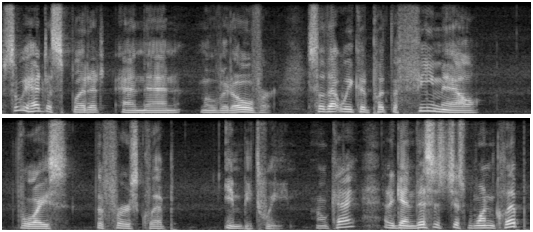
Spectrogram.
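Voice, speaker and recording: A man with a fairly high voice leads a step-by-step software lesson. He explains each action aloud as he does it, in an instructional manner, and the sound is dry and close. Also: no echo. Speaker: teacher and tutorial host. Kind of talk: screen-recorded software tutorial, step-by-step instruction.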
